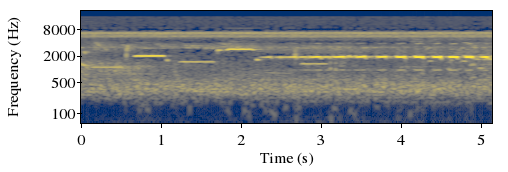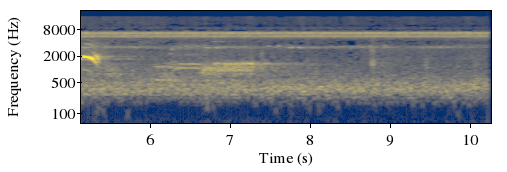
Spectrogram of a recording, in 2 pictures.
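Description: Faint jungle-style ambience: a steady high-pitched insect chorus like crickets. Over it come short whistled bird-like calls, and a held whistle in the middle that pulses about four times a second before sliding down in pitch.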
